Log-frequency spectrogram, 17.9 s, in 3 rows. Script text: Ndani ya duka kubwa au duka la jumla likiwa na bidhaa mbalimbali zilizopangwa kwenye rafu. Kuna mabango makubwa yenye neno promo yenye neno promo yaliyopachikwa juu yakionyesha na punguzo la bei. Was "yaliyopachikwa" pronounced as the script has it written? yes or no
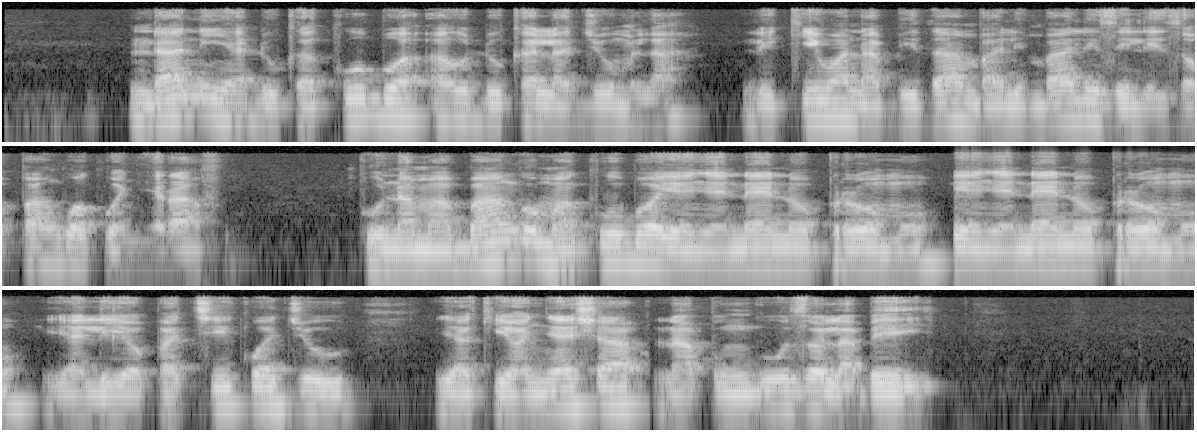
yes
